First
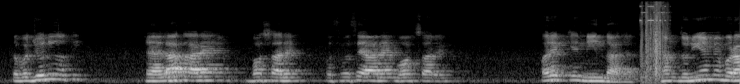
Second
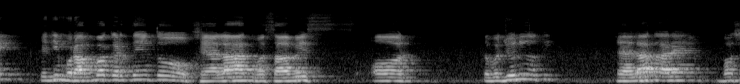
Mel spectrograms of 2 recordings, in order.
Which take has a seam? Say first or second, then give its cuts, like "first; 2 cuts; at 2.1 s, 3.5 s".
first; 1 cut; at 6.4 s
